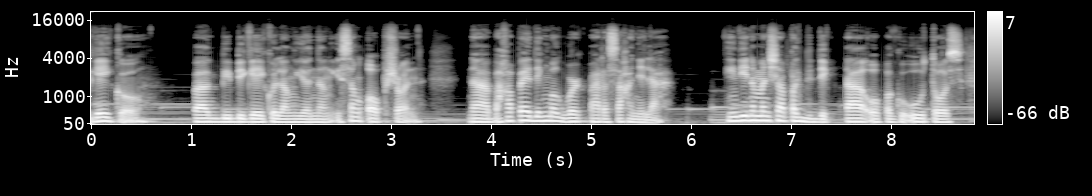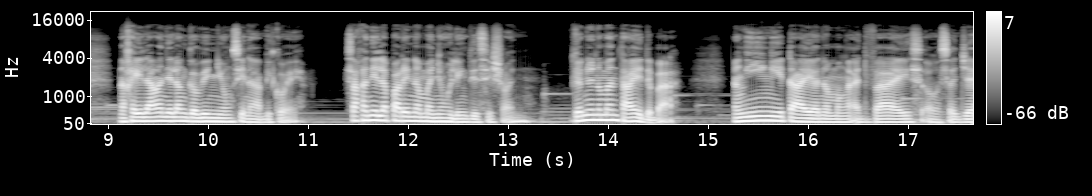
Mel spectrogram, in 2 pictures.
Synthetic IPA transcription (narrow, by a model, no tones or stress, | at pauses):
ɡajko̞̰ | pɐɡ̚bibɪɡajkolɐŋjo̞nːɐŋʔɪ̰saŋʔopʃo̰nː | ɐbakapwɛd̪ɛŋmɐɡwɛɹk̚paːɾɐsɐkɐnɪla̰ | hɪnd̪iːnɐmanʃapɐɡ̚d̪ɪd̪ɪk̚t̪aʔo̞̰pɐɡṵʔuːt̪o̞snɐkɐʔɪlaːŋɐnːɪlaŋɡɐwɪnjʊŋsɪnaːbɪko̞̰ʔɛ̰ | sɐkɐnɪlapɐɾɪnːɐmanjʊŋhʊlɪŋd̪ɪsɪʃo̰n | ɡɐnonːɐmant̪aːjod̪ɪba̰ | nɐŋhihiŋit̪aːjo̞nɐŋmɐŋaʔɐd̪vajsʔo̰sɐd͡ʒɛ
